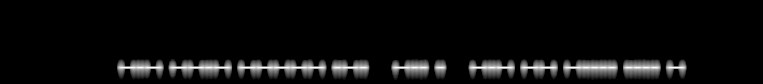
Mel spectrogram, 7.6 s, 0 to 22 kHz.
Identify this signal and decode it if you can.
Morse code, heard as a keyed tone, about 28 wpm, 700 Hz. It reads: KQ0R DE KM6HT
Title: USA Callsign DE Callsign 28wpm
